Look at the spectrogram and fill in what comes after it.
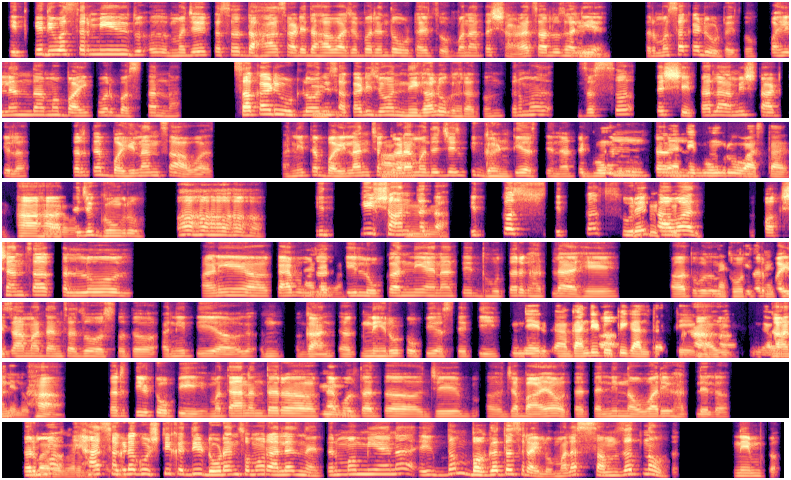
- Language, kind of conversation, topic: Marathi, podcast, पहिल्यांदा शहराबाहेर राहायला गेल्यावर तुमचा अनुभव कसा होता?
- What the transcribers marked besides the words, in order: other background noise; laugh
